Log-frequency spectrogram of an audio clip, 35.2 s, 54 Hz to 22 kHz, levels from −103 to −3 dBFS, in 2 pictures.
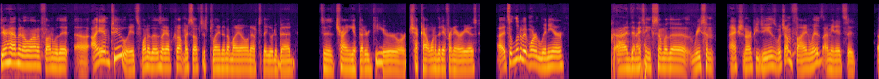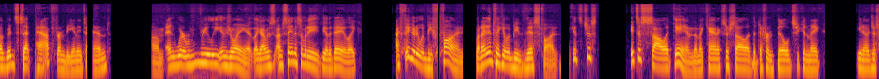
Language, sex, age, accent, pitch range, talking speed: English, male, 20-39, American, 115-145 Hz, 225 wpm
